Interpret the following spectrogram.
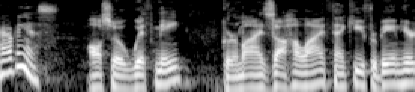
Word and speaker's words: Girmay Zahilay: Also with me, Girmay Zahilay, thank you for being here too. Thank you for pronouncing it right.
